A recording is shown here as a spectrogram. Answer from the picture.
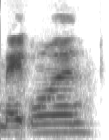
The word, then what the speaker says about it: Matewan: We've always pronounced it Matewan because a lot of the places around here are named from Indian places.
